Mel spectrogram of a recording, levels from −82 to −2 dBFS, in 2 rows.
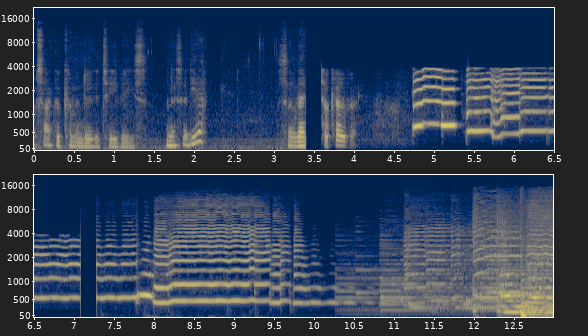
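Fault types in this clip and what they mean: Input switched to a poorer device: after a 200 ms gap at 3.40 s, the sound goes dull with nothing above 3.8 kHz until 7.28 s, likely another microphone taking over.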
